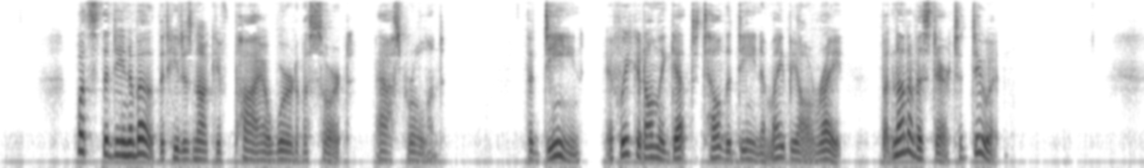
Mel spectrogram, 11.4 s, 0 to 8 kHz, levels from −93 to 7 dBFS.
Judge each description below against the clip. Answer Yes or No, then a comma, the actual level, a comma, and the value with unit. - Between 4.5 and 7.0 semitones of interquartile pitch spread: Yes, average, 4.8 semitones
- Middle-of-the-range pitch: Yes, medium, 160 Hz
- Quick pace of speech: Yes, fast, 210 wpm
